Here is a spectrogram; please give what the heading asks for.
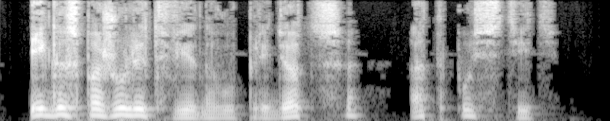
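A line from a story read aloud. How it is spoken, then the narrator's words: Soft, gentle. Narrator (Russian): мягко сказал Раст Петрович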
